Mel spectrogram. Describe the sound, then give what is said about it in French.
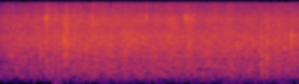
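Steady rain pours down, a dense, even hiss with scattered droplet patter throughout, fairly loud, with no voices or other sounds. “Tous les jours, on est dans les vignes, sous le soleil ou sous la pluie.”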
